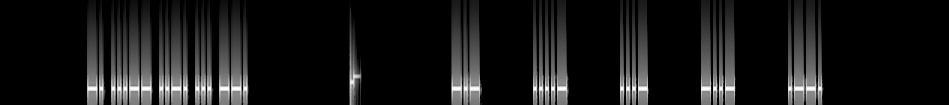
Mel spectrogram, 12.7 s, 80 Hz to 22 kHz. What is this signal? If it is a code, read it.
Morse code, heard as a keyed tone, about 29 wpm, spaced as for 15 wpm, 700 Hz. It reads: N3FSG K4VXP
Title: USA Call Signs - 5 Characters - 6x Character Spacing - 30wpm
